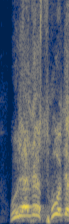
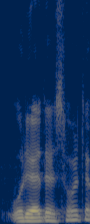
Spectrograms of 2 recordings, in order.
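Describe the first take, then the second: First: It is said loudly with excited, rising pitch. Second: It is said in a calm, level voice. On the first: "톤이 높아가는 거예요" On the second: "이렇게 얘기하세요"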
